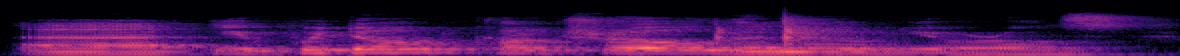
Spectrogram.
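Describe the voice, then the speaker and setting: A man with a Swedish accent giving a spoken lecture, thoughtful and pausing often with fillers. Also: medium pitch, very animated, darkish tone, muffled recording, a little hiss or hum. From Sweden. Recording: echoey room, mic at a distance.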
